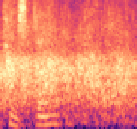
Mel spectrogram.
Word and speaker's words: Kristen: This is my middle name, Kristen. There's no R. Kristen.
